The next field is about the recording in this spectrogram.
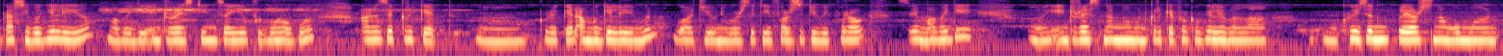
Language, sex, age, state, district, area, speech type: Bodo, female, 18-30, Assam, Udalguri, rural, spontaneous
